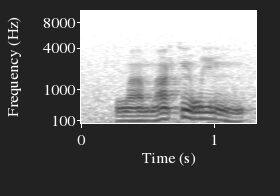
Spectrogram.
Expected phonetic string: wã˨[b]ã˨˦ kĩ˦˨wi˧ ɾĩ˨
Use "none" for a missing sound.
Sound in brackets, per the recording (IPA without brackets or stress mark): b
